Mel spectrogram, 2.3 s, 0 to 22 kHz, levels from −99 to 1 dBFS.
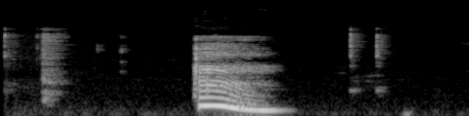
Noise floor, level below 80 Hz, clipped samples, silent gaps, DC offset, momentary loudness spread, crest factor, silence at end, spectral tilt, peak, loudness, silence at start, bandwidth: -69 dBFS; -62 dBFS; under 0.1%; none; under 0.1%; 25 LU; 18 dB; 0.9 s; -6 dB/octave; -10 dBFS; -24 LUFS; 0.2 s; 9.2 kHz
